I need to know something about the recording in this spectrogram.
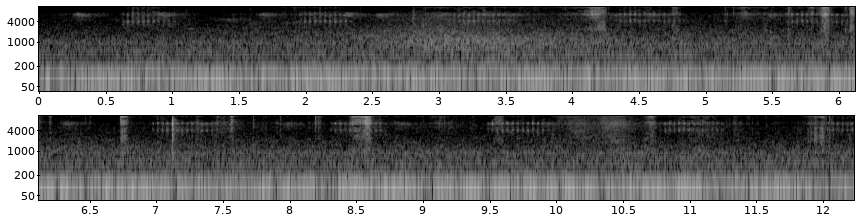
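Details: Stray cat purring while giving birth to kittens: a deep, continuous throbbing rumble held throughout, with scattered soft clicks and rustles above it.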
